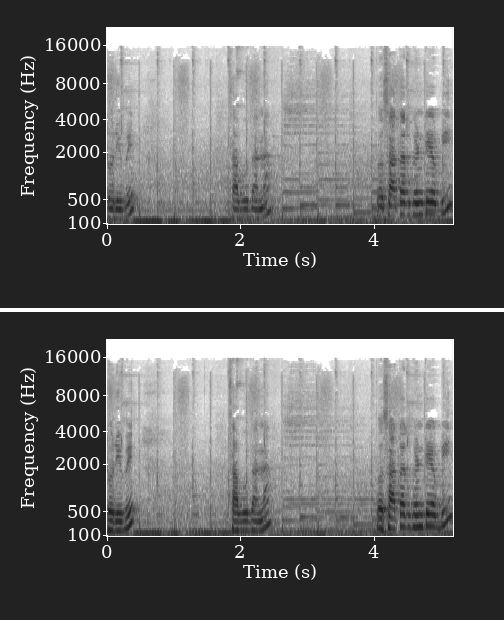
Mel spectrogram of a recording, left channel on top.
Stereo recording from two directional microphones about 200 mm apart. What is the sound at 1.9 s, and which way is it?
Speech, 50° right (ahead or behind).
